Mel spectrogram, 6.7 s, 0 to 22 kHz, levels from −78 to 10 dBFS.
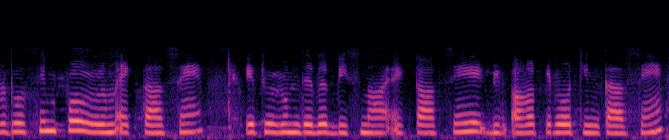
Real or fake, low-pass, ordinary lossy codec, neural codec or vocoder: fake; 5.4 kHz; none; codec, 16 kHz, 1 kbps, X-Codec, HuBERT features, trained on general audio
